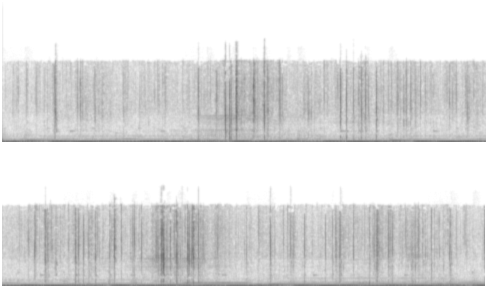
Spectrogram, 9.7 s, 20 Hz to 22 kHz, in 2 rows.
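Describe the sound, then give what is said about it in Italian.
VLF radio crackles from lightning striking about 2000 km or more from the radio receiver: a dense, continuous sizzle of sharp clicks and pops like popcorn popping, with brief louder bursts, over a low, steady humming drone. No one speaks. “Questi suoni sono dovuti a fulmini che scoccano lontano dalla nostra ricevente di radionatura.”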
